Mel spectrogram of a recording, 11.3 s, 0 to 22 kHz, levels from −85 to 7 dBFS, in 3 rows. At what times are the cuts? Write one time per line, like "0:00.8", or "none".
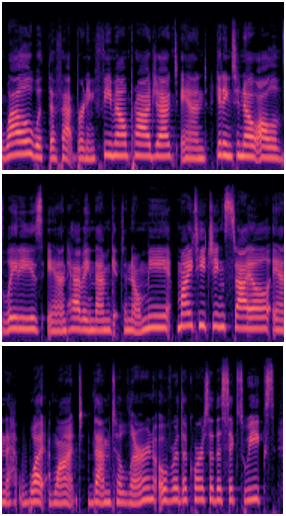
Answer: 0:02.8
0:03.7
0:06.0
0:08.1

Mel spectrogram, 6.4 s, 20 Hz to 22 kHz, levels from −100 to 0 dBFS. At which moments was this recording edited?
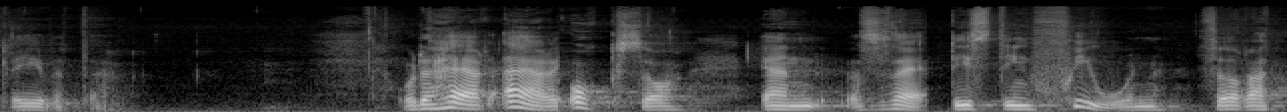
0:02.8
0:04.6

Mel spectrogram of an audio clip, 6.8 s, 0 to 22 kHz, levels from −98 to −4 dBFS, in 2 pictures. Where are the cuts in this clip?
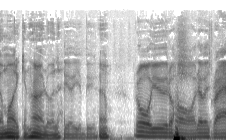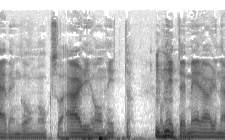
0:01.0
0:03.2

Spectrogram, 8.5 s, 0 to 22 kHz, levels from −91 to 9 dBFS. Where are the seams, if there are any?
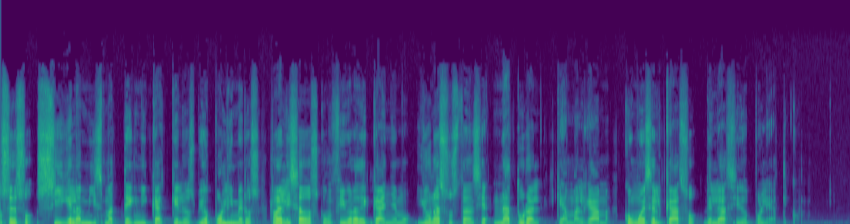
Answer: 0:02.6
0:06.2

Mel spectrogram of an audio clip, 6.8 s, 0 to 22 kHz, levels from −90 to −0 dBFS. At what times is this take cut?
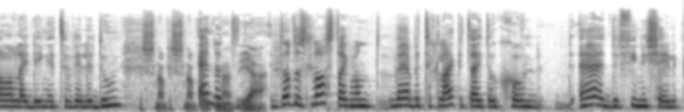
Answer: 0:01.7

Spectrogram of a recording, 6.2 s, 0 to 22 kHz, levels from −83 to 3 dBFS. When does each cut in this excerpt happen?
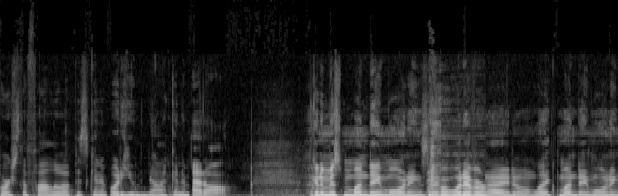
0:01.1
0:01.9
0:03.1
0:04.4
0:04.9

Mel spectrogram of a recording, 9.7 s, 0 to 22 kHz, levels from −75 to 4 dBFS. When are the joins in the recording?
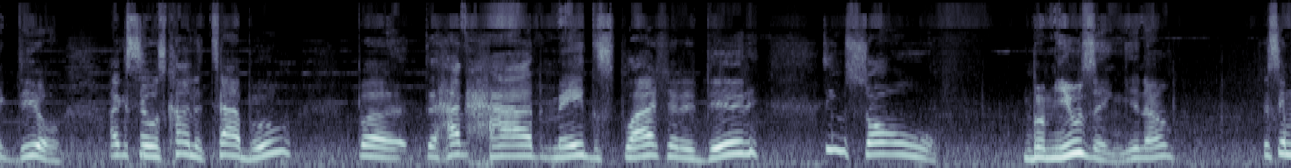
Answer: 0:01.1
0:03.5
0:06.2

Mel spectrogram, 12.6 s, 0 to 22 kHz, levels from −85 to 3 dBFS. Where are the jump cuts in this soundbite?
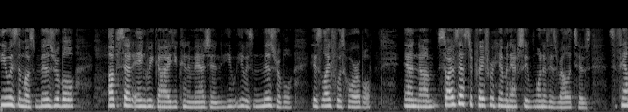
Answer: none

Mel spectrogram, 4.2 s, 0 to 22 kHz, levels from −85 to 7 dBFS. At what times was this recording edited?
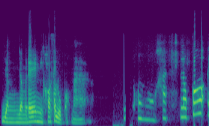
0:02.6

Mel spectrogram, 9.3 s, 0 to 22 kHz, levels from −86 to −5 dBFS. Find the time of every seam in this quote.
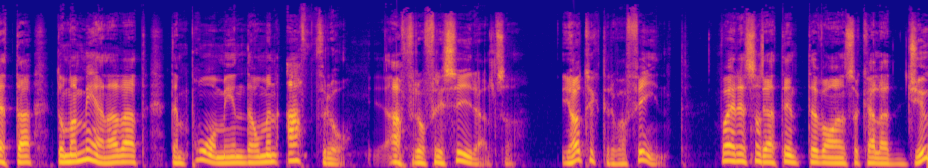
0:07.6

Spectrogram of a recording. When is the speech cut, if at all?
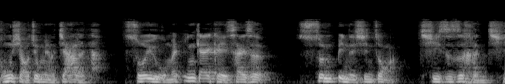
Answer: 0:01.2

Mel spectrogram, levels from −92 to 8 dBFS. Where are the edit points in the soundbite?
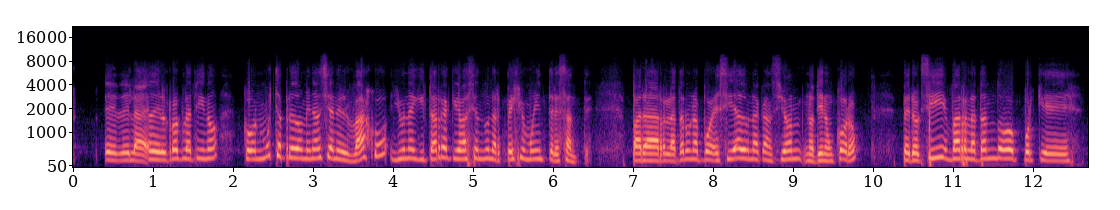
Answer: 0:00.9
0:09.1
0:10.6

